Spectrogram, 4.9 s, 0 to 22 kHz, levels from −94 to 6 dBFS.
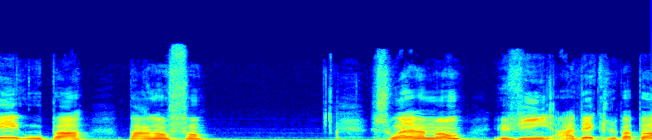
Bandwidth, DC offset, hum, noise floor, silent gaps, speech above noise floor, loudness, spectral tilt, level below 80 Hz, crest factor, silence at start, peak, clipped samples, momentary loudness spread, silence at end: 14.5 kHz; 4%; none; -60 dBFS; none; 44 dB; -16 LUFS; -6 dB/octave; -50 dBFS; 16 dB; 0 s; -2 dBFS; under 0.1%; 9 LU; 0 s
